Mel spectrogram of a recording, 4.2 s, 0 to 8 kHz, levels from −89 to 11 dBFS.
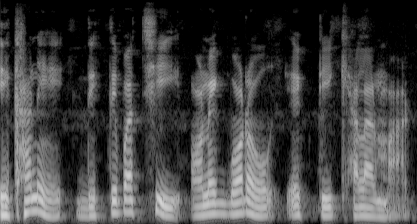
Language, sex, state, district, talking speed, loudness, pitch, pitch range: Bengali, male, West Bengal, Cooch Behar, 115 wpm, -17 LUFS, 120 Hz, 115-150 Hz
